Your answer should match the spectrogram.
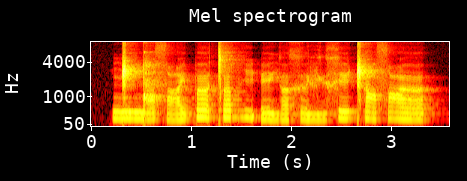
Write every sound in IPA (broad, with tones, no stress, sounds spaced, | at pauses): ŋ͡ǁ i˧ ŋ͡ǃ ɨ˩˧ sˤ eː˩˧ p ɐː˥˧ ǀ ɐ˥ bʱ i˥˧ ʔ e˧ j ɐ˧ x ɘ˧˩ vʲ ɨ˩˧ x e˥ ǁ ɐ˥˧ sˤ ɐː˥˧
